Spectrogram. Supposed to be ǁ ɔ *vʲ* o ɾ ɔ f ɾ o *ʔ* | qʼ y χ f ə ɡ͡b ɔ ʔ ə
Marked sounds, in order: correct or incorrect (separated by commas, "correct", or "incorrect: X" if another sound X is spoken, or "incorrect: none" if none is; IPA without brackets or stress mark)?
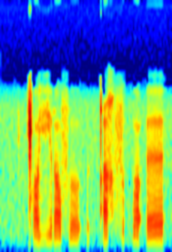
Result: correct, correct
